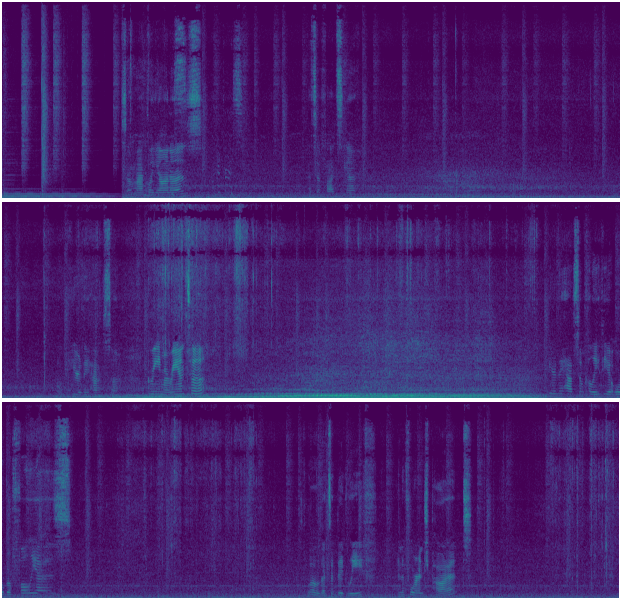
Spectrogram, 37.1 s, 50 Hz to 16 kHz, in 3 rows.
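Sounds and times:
vehicle engine rumbling: 0:00.0 - 0:37.0.

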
